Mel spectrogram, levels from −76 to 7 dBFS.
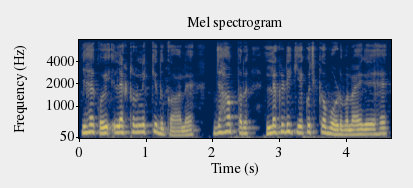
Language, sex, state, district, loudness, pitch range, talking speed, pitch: Hindi, male, Uttar Pradesh, Saharanpur, -14 LUFS, 150-205 Hz, 190 wpm, 180 Hz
